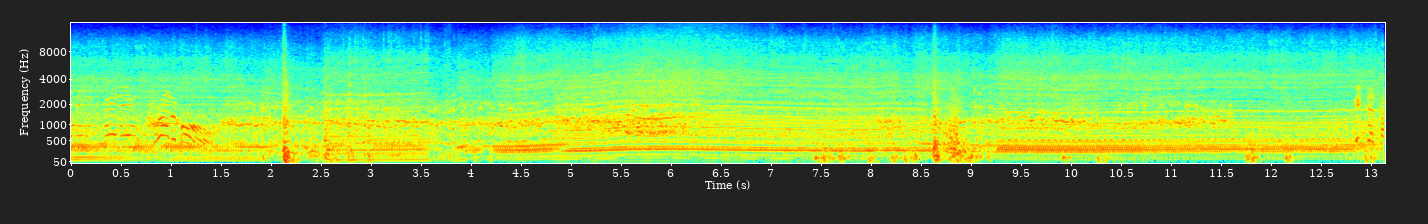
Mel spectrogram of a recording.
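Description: Race cars in Mafia Definitive Edition roar around the track together, their engine notes rising and falling in steady sweeps with occasional tire skids, under a voice.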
